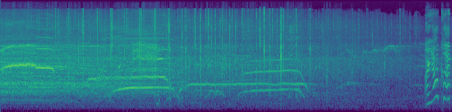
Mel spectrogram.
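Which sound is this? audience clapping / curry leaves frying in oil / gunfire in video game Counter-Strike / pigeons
audience clapping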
